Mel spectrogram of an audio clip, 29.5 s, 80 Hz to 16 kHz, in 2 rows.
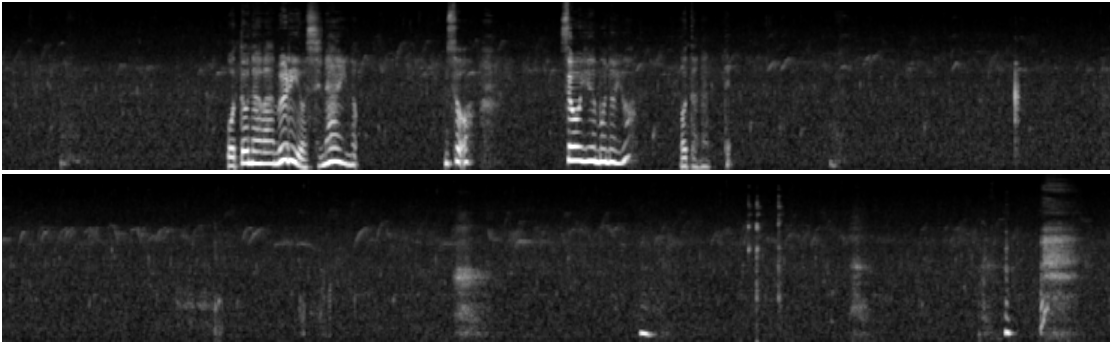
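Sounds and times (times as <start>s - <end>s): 
babbling brook: 0.0s - 29.5s
rustling leaves of trees: 0.0s - 29.5s
faint scattered birdsong chirps: 0.1s - 29.5s
speech: 3.0s - 4.9s, 5.9s - 6.6s, 7.5s - 9.8s.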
